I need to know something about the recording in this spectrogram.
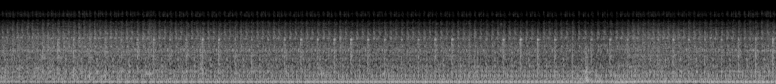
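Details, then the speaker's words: Toyota GT86 engine knocking badly at idle with a rapid metallic knock every turn; engine considered dead and due for replacement. "It definitely sounds in the four. Definitely sounds like it's knocking. Yeah, that's definitely this one."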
